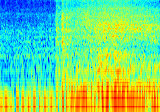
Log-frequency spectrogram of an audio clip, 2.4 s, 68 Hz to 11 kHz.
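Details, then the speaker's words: Bajaj (BS6 2024), self-starter fixed after grounding problem corrected: even putt-putt idle climbing cleanly into smooth rev, no misses or clatter; normal idle and rev. "ಸರೋಗಿದೆ ಗಾಡಿ, shelf ಎತ್ತಾ ಇದೆ, start ಆಗ್ತಾಯಿದೆ."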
